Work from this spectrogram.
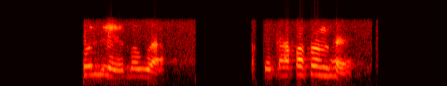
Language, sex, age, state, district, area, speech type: Hindi, female, 60+, Bihar, Vaishali, urban, conversation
